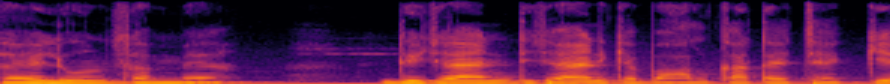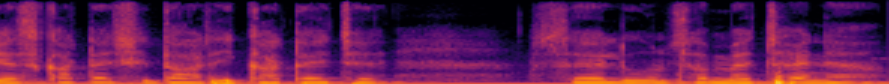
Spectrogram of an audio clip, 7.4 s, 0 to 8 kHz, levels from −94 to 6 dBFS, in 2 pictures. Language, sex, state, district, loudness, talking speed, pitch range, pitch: Maithili, male, Bihar, Madhepura, -22 LUFS, 180 wpm, 185-195 Hz, 190 Hz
